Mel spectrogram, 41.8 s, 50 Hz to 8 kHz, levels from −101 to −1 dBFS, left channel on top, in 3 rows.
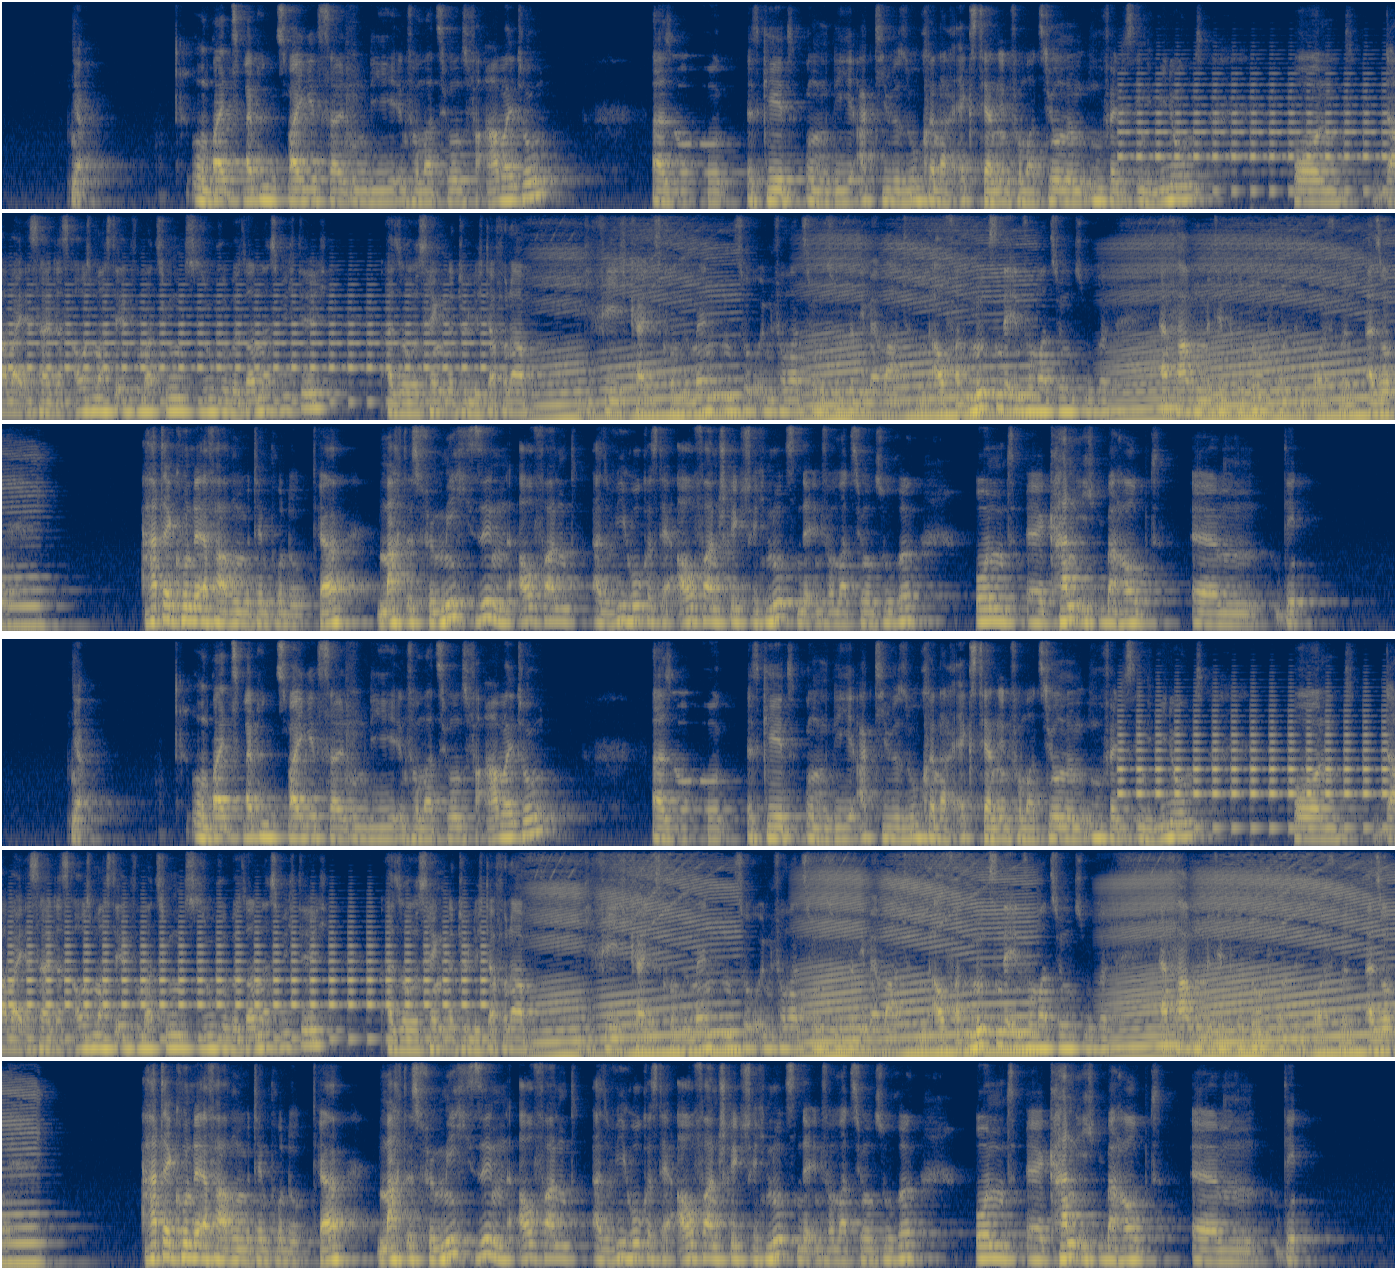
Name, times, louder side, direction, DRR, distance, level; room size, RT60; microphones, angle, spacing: voice 1, 1.9-5.5 6.5-12.0 12.9-13.4 13.7-17.2 17.8-19.3 19.7-25.0 25.5-28.1 29.3-31.3 31.6-37.0 37.6-39.3 39.8-40.8, right 1 dB, 15° right, 10 dB, 0.9 m, -29 dB
sound 1, 11.2-18.8 19.1-21.4 21.8-24.3 24.9-28.3, right 4 dB, 50° right, 1.0 m, -29 dB
14.5 x 11.0 x 5.5 m, 0.83 s
head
